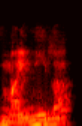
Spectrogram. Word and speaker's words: Maynila: Is it in the process of transliterating, leaving untranslated certain phrases that are intelligible, like the word Manila, which is pronounced Maynila by some, including myself, and Maynila by others, and so on, and thus giving a marker for their various backgrounds.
